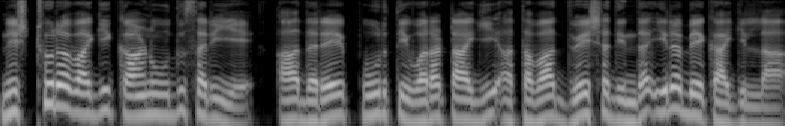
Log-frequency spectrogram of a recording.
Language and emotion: Kannada, neutral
